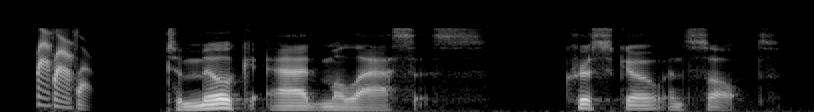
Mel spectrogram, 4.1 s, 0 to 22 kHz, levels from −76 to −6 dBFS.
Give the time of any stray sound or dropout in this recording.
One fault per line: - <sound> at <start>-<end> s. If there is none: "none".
- chirp at 0.2-0.5 s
